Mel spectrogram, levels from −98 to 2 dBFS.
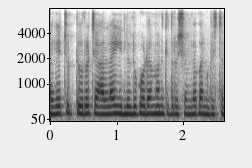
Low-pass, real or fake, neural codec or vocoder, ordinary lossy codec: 7.2 kHz; real; none; Opus, 16 kbps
